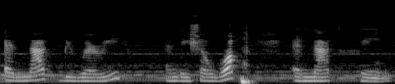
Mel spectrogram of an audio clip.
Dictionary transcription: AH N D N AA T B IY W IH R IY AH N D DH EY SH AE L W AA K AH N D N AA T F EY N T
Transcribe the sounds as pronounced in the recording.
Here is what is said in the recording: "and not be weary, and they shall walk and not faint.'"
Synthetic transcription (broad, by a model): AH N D N AA T B IY W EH R IY AH N D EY SH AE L W AA K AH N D N AA T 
